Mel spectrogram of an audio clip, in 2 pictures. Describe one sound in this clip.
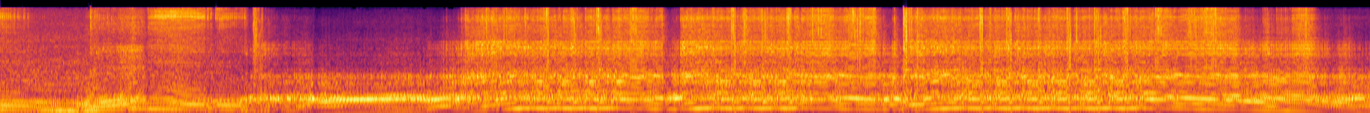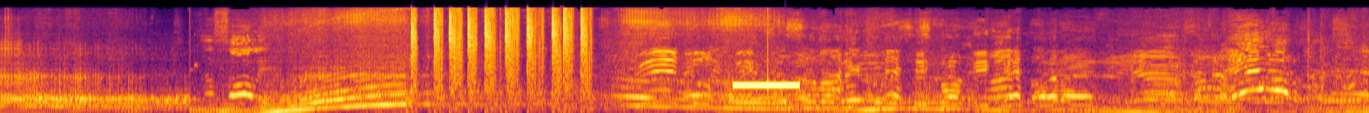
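A car engine revs up and down loudly close by.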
